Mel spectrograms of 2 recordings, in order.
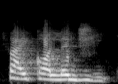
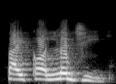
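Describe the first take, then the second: The two takes are said the same way.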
